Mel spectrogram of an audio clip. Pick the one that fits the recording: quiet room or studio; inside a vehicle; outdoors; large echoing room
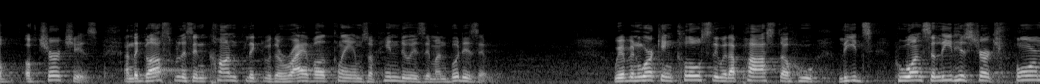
large echoing room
